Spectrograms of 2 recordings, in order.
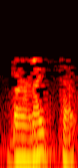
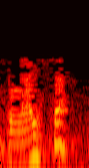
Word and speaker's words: Baraita: You'll see them, the art scroll uses the Ashkenazi pronunciation of Hebrew, so they call it a Baraita and Baraitas. I'm using the Sephardi pronunciation of Baraita and Baraitot.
